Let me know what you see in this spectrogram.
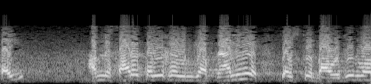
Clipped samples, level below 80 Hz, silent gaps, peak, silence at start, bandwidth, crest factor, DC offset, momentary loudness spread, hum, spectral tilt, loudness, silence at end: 0.7%; -58 dBFS; none; 0 dBFS; 0 s; 11 kHz; 10 dB; under 0.1%; 16 LU; none; -3 dB/octave; -10 LUFS; 0 s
